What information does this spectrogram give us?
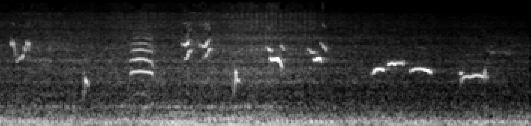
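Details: Oriental magpie-robin (kacer daput) giving a loose string of soft chirps and short whistled notes at a steady pace, some quick upslurs, others flat, over a faint low rumbling background.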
